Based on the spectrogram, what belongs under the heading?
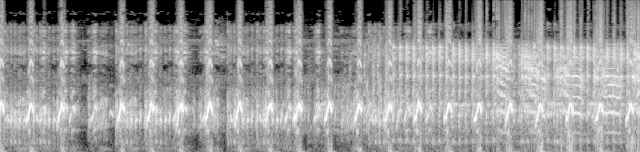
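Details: Persistent hoarse, upturned calls of a White-breasted waterhen, about two per second; in the second half a denser, higher chattering layer joins behind the steady croaks.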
